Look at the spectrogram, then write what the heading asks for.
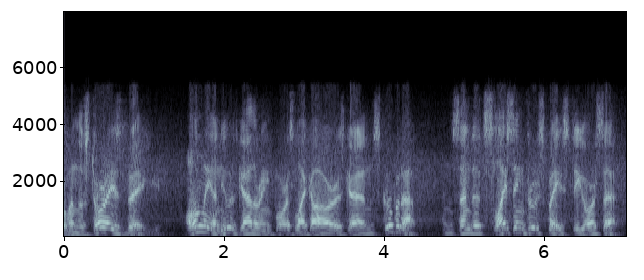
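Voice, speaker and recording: A male announcer from old-time radio with a medium pitch and a very lively swing to his voice. He reads emphatic, polished promos. The recording is muffled, with faint noise.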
